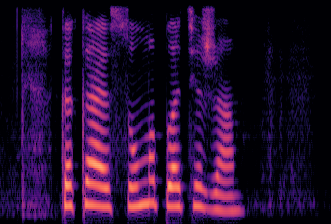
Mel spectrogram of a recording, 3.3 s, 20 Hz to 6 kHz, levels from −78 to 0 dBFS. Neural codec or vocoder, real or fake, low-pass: codec, 16 kHz, 4 kbps, X-Codec, HuBERT features, trained on LibriSpeech; fake; 5.4 kHz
